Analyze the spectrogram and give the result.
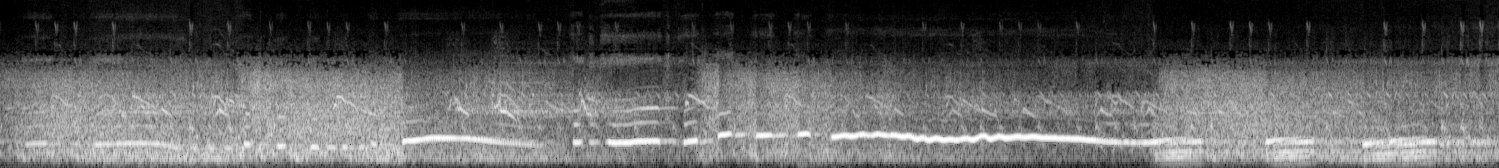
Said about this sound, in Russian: С тех пор космос заселен котиками, китиками и дельфинами.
